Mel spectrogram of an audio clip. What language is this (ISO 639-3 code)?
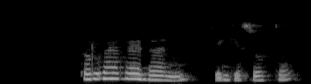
kln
